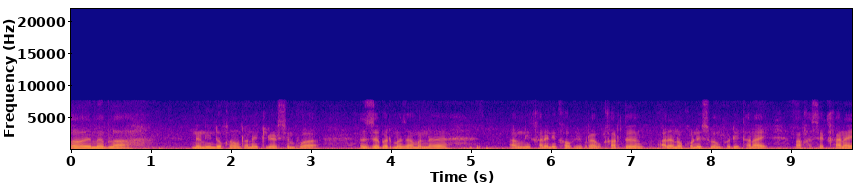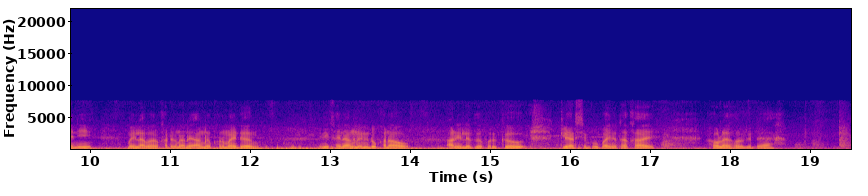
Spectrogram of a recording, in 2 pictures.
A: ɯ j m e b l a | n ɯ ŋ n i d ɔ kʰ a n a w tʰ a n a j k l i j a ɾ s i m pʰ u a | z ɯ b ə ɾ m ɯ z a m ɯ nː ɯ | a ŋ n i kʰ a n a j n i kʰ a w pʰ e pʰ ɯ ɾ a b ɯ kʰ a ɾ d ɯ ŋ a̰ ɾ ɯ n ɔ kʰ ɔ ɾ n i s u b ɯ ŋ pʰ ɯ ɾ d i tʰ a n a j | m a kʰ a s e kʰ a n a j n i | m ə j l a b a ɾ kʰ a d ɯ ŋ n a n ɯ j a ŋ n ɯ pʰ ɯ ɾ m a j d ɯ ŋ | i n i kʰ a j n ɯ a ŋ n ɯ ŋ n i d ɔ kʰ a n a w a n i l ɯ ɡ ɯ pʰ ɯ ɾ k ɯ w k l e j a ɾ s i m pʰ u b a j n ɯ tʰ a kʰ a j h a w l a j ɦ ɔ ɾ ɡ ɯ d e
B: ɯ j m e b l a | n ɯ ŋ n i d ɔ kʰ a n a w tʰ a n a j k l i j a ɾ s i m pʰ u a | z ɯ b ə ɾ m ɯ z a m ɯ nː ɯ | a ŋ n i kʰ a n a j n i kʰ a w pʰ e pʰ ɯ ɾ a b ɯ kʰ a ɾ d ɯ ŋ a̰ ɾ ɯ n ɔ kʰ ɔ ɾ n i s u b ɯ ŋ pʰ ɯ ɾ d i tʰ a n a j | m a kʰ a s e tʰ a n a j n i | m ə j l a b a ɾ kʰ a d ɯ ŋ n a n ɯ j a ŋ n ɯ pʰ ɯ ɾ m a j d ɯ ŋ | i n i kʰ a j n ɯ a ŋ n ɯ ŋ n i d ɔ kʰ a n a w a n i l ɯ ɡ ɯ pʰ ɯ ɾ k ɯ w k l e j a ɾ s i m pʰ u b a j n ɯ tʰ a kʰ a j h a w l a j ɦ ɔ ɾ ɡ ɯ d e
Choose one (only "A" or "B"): A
